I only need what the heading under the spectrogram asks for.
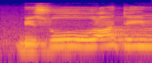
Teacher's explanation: اب یہاں پر وقف نہیں ہے، ہم نے سانس کی وجہ سے وقف کیا یہاں پر، تو جب اس در وقف کریں گے تو گول تا کو ہا ساکنہ سے بدل دیں گے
